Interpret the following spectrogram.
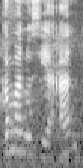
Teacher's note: Kata berakhiran vokal A ditambah ke an, maka akan ada penambahan konsonan glotal. Misalnya pada kata kemanusiaan menjadi ke plus ma plus nu plus si plus ya glotal plus an.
